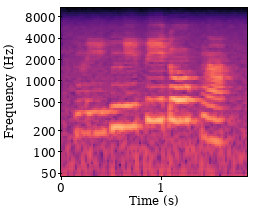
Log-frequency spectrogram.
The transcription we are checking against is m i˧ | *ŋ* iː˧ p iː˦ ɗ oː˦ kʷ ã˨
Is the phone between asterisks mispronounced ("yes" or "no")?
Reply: no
